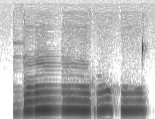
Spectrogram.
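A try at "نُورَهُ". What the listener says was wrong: Ro, dibaca ro, ulangin.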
